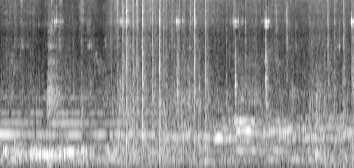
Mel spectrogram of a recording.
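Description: Young pigeons coo softly in a coop, with low, faint calls under someone speaking Turkish nearby and some light clicks and rustles.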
